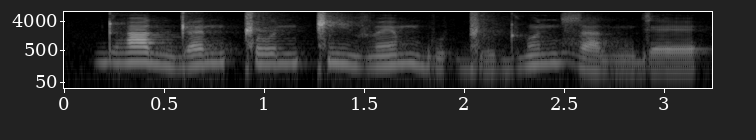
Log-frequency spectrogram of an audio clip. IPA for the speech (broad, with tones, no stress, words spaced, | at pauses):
ɖʱa˥˩nɖɐ˦˥n ǁo˦˥nǁĩ˥˩vɛ̃˦˥ mbu˩ɡ͡ǁu˩ɖʱõ˦˥n za˩nŋɡɛ˩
